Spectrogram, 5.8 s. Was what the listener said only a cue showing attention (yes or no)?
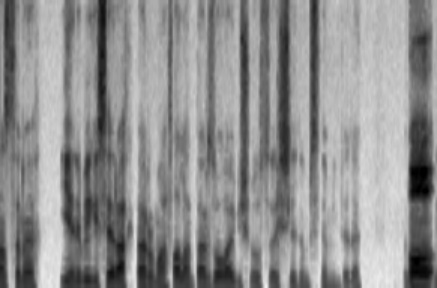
no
